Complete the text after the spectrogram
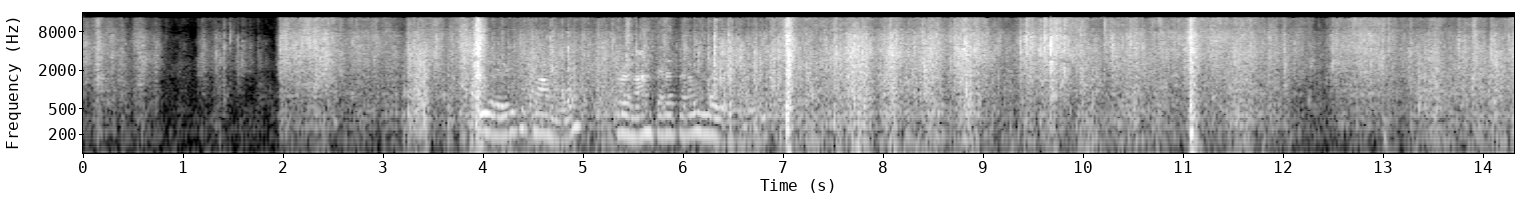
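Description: Fabric rustles as it is draped and handled.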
